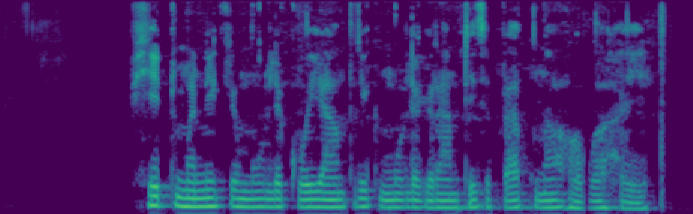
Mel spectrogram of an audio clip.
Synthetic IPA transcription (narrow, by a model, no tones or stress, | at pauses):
pʰiʈmənekemuːljəkoːiãːnt̪ɾɪkmuːljəɡɾãːɳʈisepɾaːɾt̪ʰnaɦobəhəi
